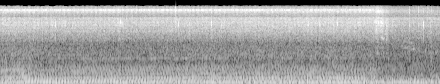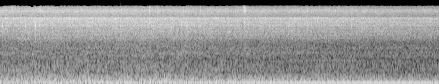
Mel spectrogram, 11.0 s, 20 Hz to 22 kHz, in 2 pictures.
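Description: Turbocharged Buick Grand National V6, heard from inside the cabin, running at low speed with a steady engine note. About five seconds in, the note drops lower and turns rougher.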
